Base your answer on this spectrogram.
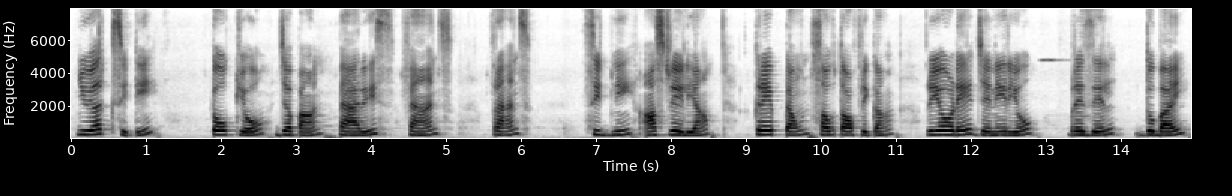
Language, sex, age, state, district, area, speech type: Telugu, female, 18-30, Andhra Pradesh, Nellore, rural, spontaneous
